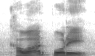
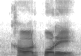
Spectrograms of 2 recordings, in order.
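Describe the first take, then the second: No difference in how they are said.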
